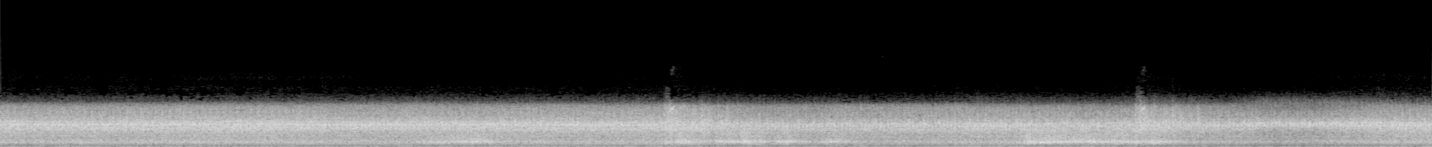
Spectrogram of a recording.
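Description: A car engine drones steadily while driving over rough ground.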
